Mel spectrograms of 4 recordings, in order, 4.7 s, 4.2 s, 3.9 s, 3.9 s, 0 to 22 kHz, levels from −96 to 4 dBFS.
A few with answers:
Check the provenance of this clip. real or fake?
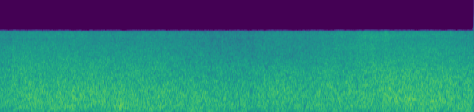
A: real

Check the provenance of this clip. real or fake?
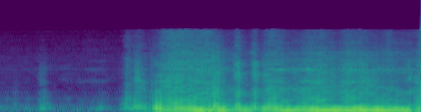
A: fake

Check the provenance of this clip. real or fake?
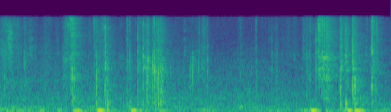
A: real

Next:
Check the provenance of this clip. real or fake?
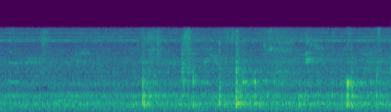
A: fake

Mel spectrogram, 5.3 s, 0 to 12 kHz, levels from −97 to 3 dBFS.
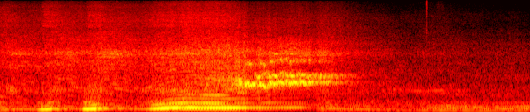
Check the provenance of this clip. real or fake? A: real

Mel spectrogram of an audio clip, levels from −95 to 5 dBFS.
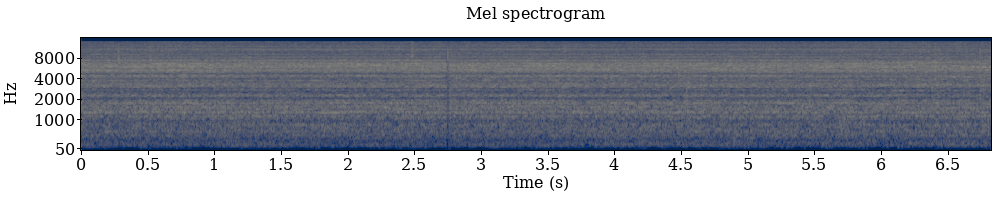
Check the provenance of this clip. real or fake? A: real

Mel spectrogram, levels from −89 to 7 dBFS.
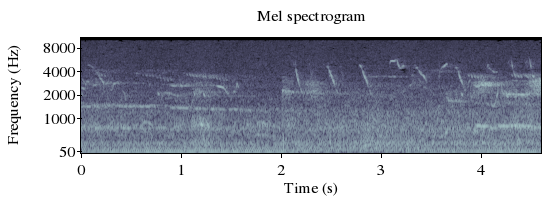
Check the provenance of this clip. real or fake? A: real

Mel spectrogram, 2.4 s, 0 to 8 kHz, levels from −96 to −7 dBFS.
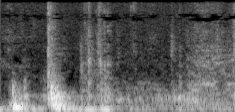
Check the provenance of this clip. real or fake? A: real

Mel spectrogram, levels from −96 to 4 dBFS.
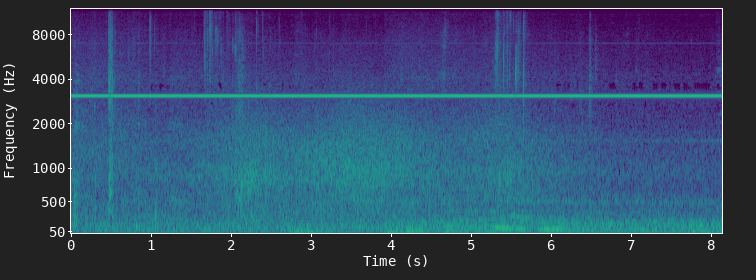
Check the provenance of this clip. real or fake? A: real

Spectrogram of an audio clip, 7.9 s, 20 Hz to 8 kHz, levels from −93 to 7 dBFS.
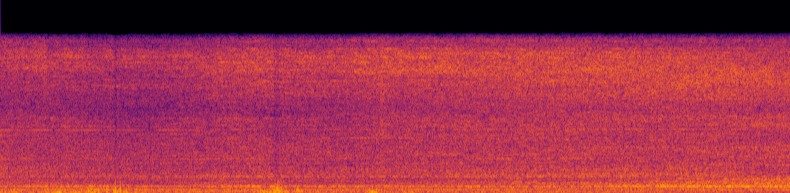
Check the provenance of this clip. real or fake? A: real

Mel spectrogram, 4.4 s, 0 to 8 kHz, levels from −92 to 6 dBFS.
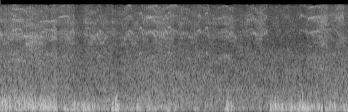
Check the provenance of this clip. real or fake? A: real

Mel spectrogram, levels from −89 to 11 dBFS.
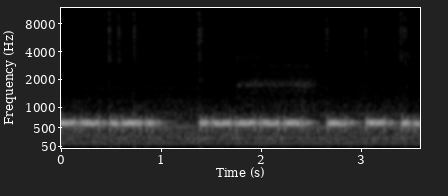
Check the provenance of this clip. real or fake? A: fake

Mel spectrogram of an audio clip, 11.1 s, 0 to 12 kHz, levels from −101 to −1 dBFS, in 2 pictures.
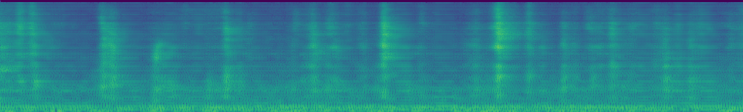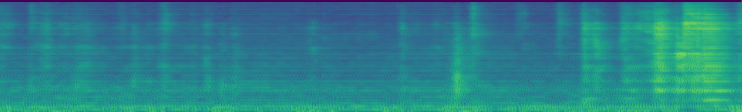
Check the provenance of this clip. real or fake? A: fake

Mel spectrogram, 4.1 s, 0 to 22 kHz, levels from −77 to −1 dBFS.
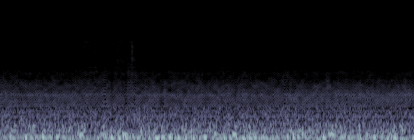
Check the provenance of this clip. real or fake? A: fake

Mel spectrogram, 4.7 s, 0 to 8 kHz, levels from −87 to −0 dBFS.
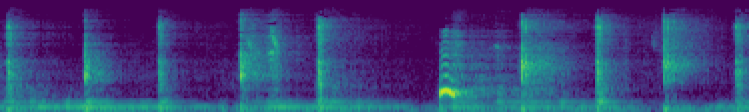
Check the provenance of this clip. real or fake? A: real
